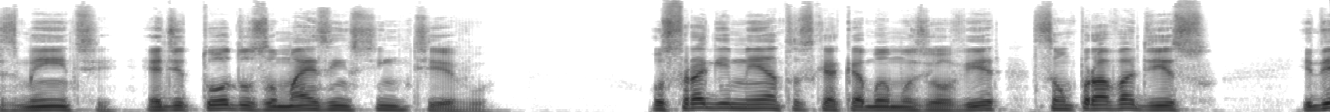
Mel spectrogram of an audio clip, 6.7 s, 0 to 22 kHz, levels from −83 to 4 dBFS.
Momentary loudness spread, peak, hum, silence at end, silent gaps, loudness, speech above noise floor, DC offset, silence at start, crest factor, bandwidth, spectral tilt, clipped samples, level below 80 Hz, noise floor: 9 LU; -2 dBFS; none; 0 s; none; -18 LUFS; 60 dB; under 0.1%; 0 s; 16 dB; over 20 kHz; -5.5 dB/octave; under 0.1%; -40 dBFS; -77 dBFS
